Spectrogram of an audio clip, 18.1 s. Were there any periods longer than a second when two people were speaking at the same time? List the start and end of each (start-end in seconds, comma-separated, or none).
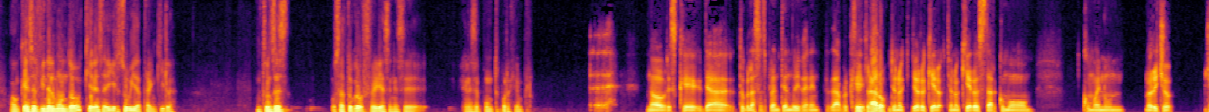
none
